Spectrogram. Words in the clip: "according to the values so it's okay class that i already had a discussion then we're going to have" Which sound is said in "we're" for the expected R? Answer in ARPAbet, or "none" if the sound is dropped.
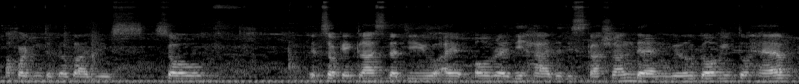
L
